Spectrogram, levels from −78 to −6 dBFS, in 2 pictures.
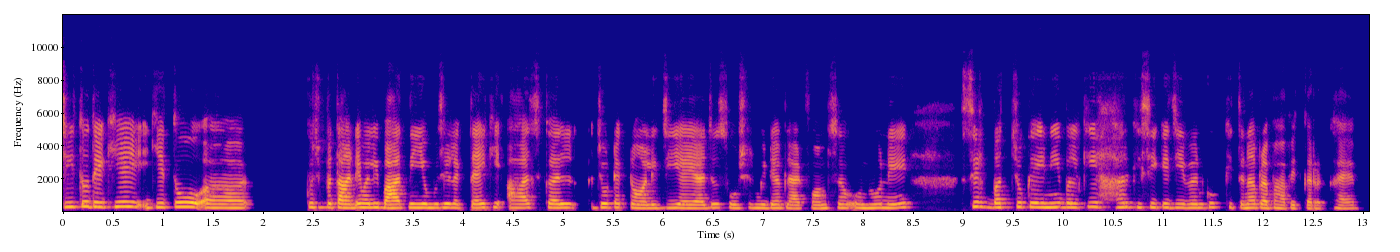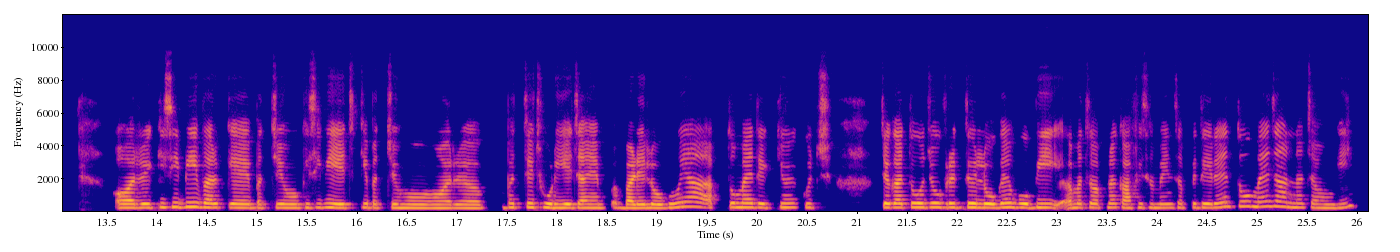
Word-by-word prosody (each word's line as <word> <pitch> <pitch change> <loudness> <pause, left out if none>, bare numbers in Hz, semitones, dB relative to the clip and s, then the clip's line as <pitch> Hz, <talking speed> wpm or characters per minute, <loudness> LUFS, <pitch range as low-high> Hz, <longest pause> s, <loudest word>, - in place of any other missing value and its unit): जी, 280 0 +3
तो 310 - +4
देखिए, 285 0 +3 0.3
ये 260 - +3
तो 280 - +4 0.2
अ, 225 -1 +2 0.6
कुछ 260 -1 -2
बताने 235 -1 +5
वाली 245 0 +4
बात 220 -1 +7
नहीं 235 0 +3
है। 235 - +5
मुझे 230 +1 +1
लगता 225 0 -1
है 235 - +5
कि 245 +1 -5
आजकल 230 +1 +2 0.3
जो 245 - +3
टेक्नोलॉजी 220 -2 -1
है 210 -1 +2
या 205 0 +5
जो 230 - 0
सोशल 215 0 -4
मीडिया 215 0 0
प्लेटफॉर्म्स 195 0 -2
हैं, 220 - 0 0.2
उन्होंने 220 +1 0 0.7
सिर्फ 290 -1 +1
बच्चों 255 +2 0
के - - +4
ही 260 -1 +3
नहीं 260 +1 +3
बल्कि 255 +2 0
हर 260 0 -1
किसी 250 0 -2
के 245 0 -1
जीवन 225 0 0
को 255 - -1
कितना 225 -2 0
प्रभावित 205 -3 0
कर 190 -2 0
रखा 185 +3 -8
है। 190 +1 -4 0.7
और 230 0 +3 0.2
किसी 260 +2 -1
भी 280 0 +4
वर्ग 240 -1 +3
के 235 0 +2 0.2
बच्चे 220 +1 -4
हों, 225 0 0
किसी 235 +1 -6
भी 245 0 +1
एज 225 0 -1
के 240 - -3
बच्चे 225 0 -5
हों, 220 -1 -1 0.2
और 215 0 -1 0.5
बच्चे 245 +1 -1
छोड़िए 230 -2 +2
चाहे 220 0 +2
अ, 220 +4 -7
बड़े 215 0 +4
लोग 215 0 0
हों, 240 +3 0
या 290 0 0
अब - - -4
तो 255 - 0
मैं 255 0 +2
देखती 235 0 -3
हूँ 250 0 -2
कुछ 245 -1 -8 0.5
जगह 245 0 +4
तो 255 0 +4
जो 260 - +2
वृद्ध 250 0 -2
लोग 235 -1 +4
हैं, 255 - +3
वो 240 -2 +2
भी 240 0 +1
अ, 215 - -3
मतलब 235 +1 -2
अपना 240 +1 -4
काफ़ी 220 +2 -3
समय 225 -1 -4
इन 230 - -5
सब 235 -1 -7
पे 240 - -4
दे 235 0 0
रहे 240 +2 -1
हैं। 290 +1 -4
तो 315 0 -2
मैं 295 +2 -2
जानना 280 -6 -1
चाहूँगी 220 +6 -5
235 Hz, 215 wpm, -21 LUFS, 220-250 Hz, 0.7 s, बात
